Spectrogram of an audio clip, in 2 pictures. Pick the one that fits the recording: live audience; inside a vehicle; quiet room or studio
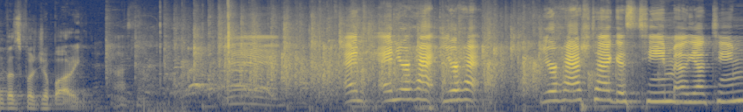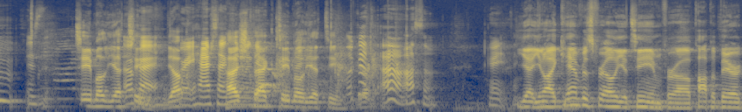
live audience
